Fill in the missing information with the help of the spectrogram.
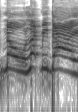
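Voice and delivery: high, slow, hammed-up alien plea; dramatic plea. Podcast host mocks T'Char begging to die, high hammed plea. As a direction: ham up a dying alien begging to be let go.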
